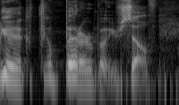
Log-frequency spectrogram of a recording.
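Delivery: put-on angry man voice. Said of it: "as he was leaving, he was like".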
